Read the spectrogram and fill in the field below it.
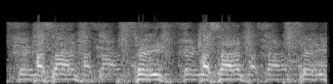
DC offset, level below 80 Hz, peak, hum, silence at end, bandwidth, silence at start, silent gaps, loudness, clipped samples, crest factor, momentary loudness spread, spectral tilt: under 0.1%; -44 dBFS; 0 dBFS; none; 0.05 s; 11 kHz; 0.05 s; none; -13 LUFS; 0.3%; 14 dB; 7 LU; -3.5 dB/octave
